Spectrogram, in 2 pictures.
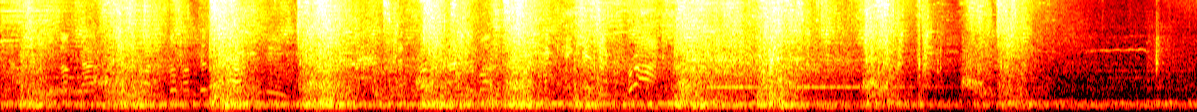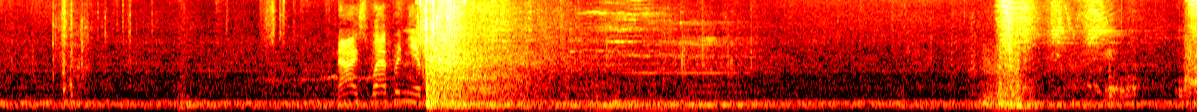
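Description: Magic blasts crackle and boom in quick bursts.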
